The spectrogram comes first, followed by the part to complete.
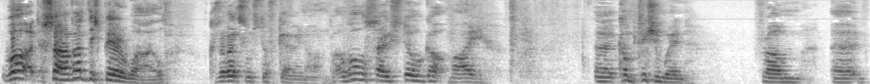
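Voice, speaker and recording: A man's voice: a little high, sing-song, moderate pace. A man, chatting casually as he tastes a homebrewed beer in a small home brewing room, thinking aloud with plenty of fillers. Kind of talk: casual tasting vlog.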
